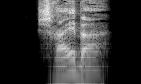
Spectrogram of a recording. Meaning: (noun) 1. writer, author, scribe, scrivener (male or of unspecified gender) 2. clerk (male or of unspecified gender) 3. pen 4. recorder, -graph (apparatus, device, instrument)
- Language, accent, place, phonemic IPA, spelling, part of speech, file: German, Germany, Berlin, /ˈʃʁaɪ̯bɐ/, Schreiber, noun / proper noun, De-Schreiber.ogg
